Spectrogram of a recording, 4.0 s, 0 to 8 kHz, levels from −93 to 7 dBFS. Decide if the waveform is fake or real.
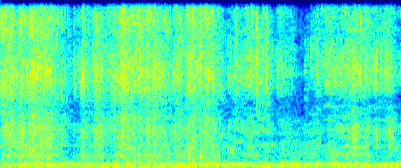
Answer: real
